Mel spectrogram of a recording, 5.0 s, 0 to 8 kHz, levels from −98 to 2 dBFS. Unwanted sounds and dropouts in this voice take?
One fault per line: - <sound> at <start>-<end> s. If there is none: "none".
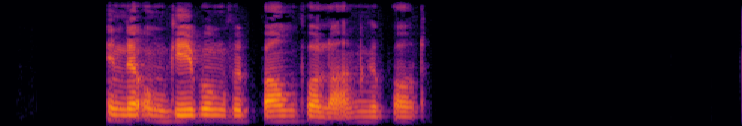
none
